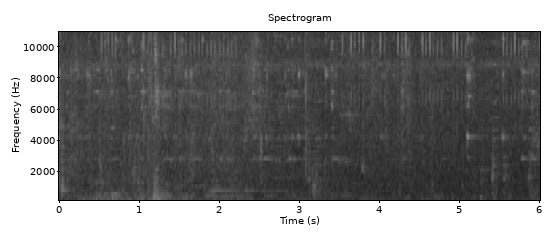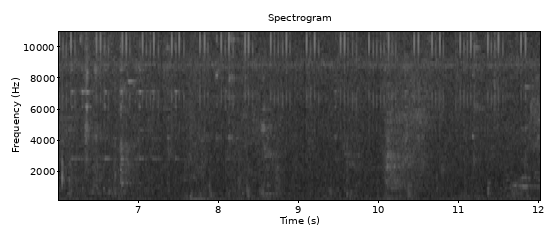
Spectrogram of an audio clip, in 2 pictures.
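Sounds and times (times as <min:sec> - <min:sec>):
faint murmur of people: 0:00.0 - 0:12.0.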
